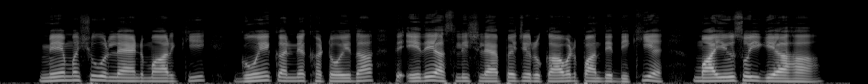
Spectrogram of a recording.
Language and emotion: Dogri, sad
